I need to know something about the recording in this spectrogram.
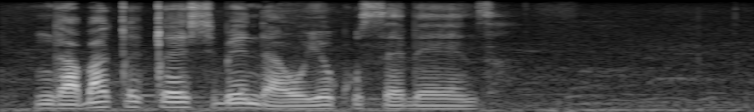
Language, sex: Xhosa, male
